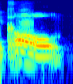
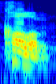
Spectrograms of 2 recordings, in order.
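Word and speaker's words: Colm: That's the Irish pronunciation of the name. Most Americans mainly in America say Cole because that's what they think of is when they first see it, but it's pronounced column.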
